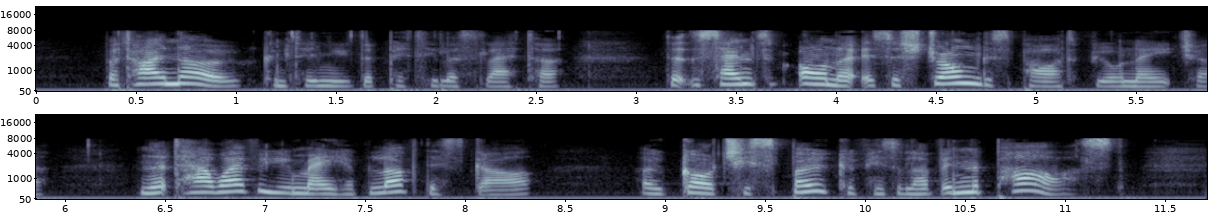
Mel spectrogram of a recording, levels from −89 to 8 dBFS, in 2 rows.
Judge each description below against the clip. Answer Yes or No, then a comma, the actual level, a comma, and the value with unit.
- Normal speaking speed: Yes, average, 195 wpm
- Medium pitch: No, high, 225 Hz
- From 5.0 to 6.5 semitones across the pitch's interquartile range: Yes, wide, 5.6 semitones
